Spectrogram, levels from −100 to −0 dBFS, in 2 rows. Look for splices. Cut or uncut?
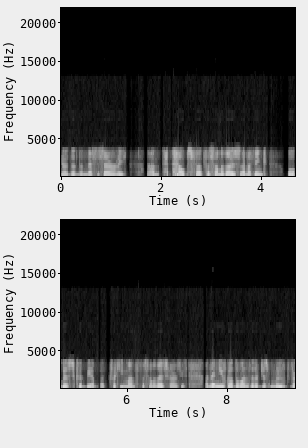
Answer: uncut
